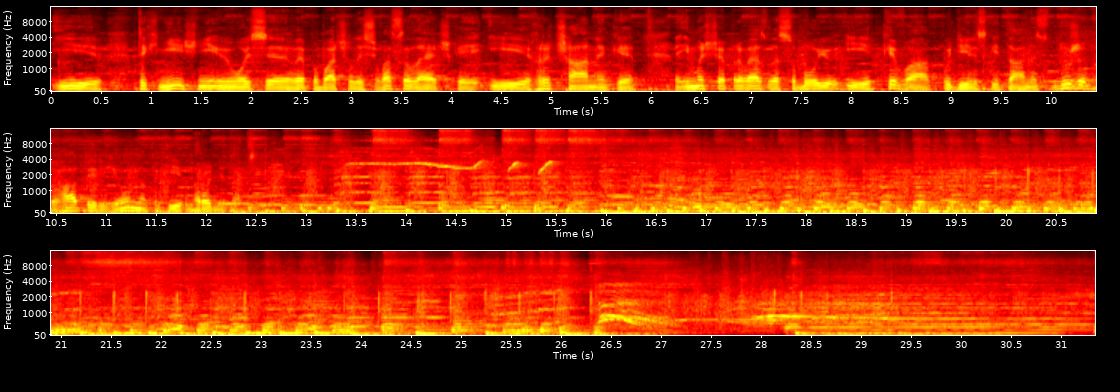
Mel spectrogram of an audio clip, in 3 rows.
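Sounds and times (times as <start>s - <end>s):
speech: 0.0s - 13.8s
festival crowd clapping at the Pidlaska Osin festival: 6.3s - 31.3s
festival crowd cheering bravo for a Ukrainian folk dance ensemble: 10.3s - 31.3s.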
